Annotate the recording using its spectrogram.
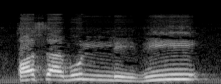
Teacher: میم کو جب لام سے ملائیں گے تنوین کے بعد لام ہے ادغام بغیر غنہ ہوگا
